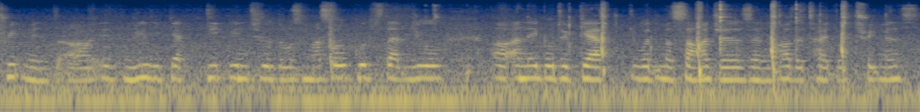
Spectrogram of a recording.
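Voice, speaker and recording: A woman with talks through a hands-on treatment as the practitioner. She is instructive but halting, pausing to find her words. There is clear noise behind her in the room. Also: mid-range voice, flat delivery. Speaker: acupuncturist giving a cupping treatment. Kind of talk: explaining a treatment in casual talk. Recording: clearly noisy room recording.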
